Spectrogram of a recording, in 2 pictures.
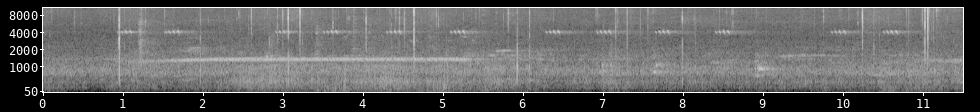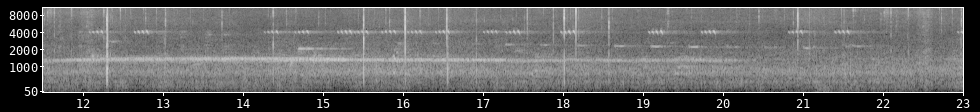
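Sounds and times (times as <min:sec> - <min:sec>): campfire crackling and popping: 0:00.0 - 0:23.0
crickets chirping: 0:00.9 - 0:22.1
steady high-pitched tone: 0:10.0 - 0:21.9.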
